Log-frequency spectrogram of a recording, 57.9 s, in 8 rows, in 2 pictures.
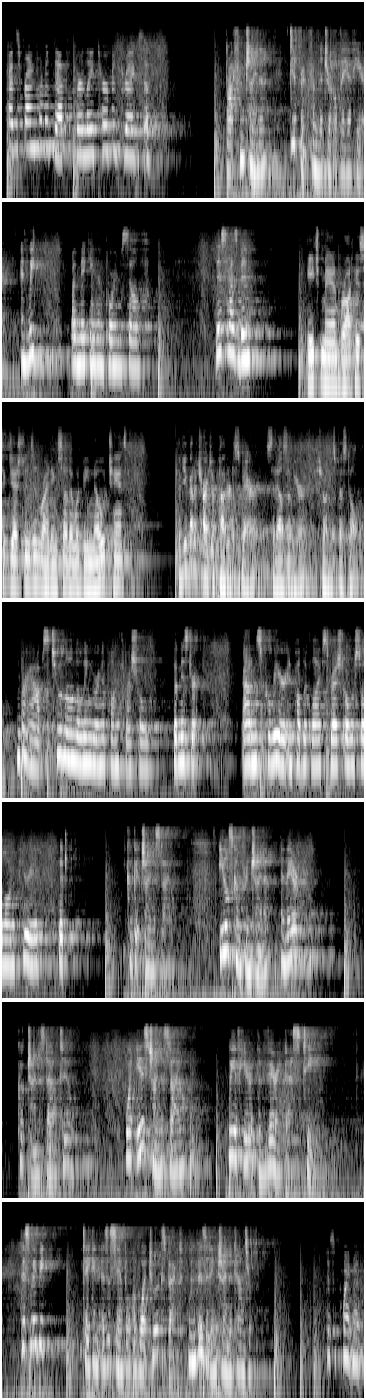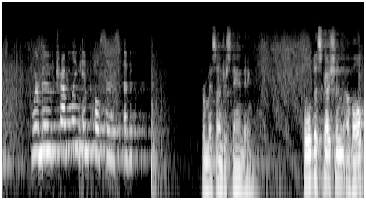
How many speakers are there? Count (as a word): five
